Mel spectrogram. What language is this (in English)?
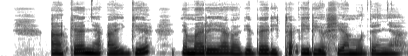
Kikuyu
